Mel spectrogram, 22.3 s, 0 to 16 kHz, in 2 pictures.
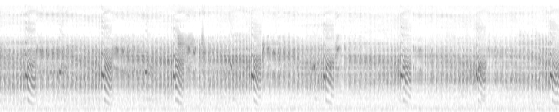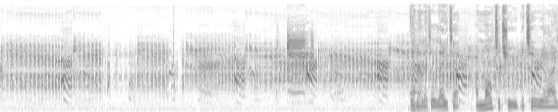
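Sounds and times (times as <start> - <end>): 
single wild European Storm Petrel calling at the monastery on Skellig Michael: 0.0 - 22.3
speech: 19.5 - 22.3.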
